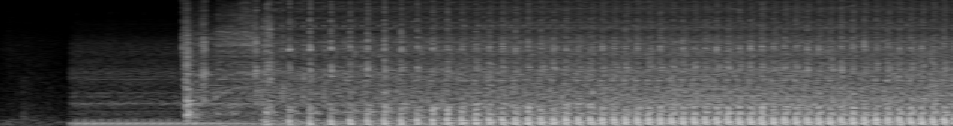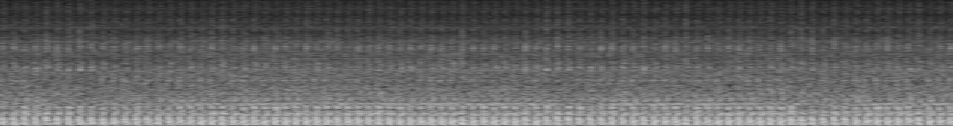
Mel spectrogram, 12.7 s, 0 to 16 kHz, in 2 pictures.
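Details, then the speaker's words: Lowered 2000 Murray LT1000 riding mower on blocks after new exhaust and drive belt: cranks, catches and settles into a steady, even thump that firms up; smooth normal running. "all right well I think that warrants a test drive it seems to be working all right"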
